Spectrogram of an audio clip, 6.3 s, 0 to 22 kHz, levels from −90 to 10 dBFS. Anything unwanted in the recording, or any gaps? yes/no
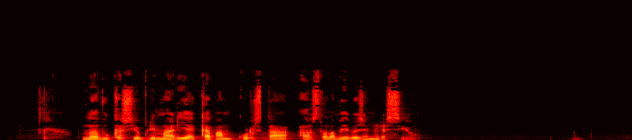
yes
